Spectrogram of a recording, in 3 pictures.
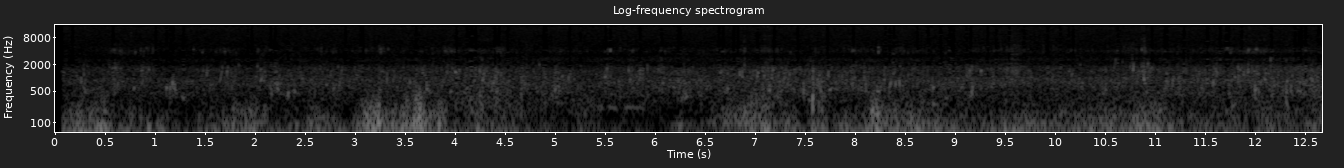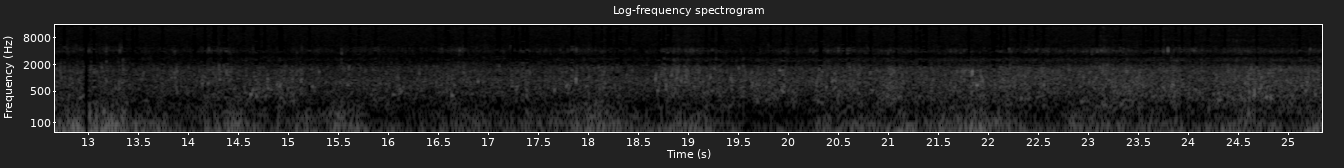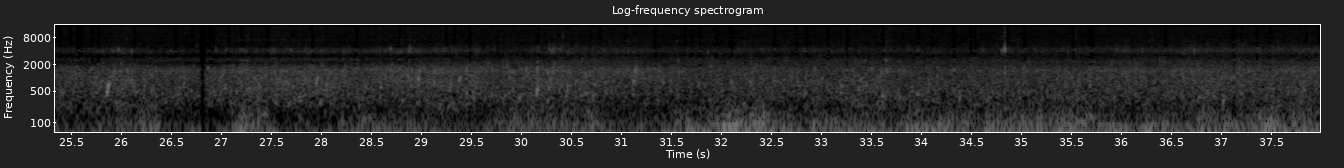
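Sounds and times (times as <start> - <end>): wind gusting on microphone: 0.1 - 4.8, 6.6 - 15.8, 29.7 - 37.9
large river flowing: 0.2 - 37.9.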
